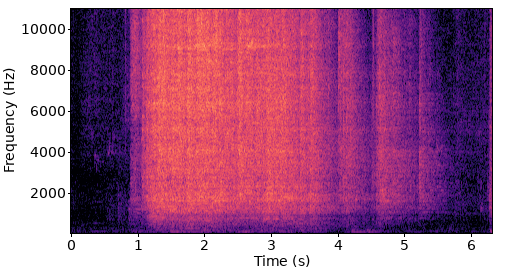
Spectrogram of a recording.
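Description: A woman lets out a loud, rushing roar into a metal tube.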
